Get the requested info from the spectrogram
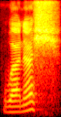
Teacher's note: شین زبان کا بیچ اوپر کے تالو سے مل کر ادا ہوتا ہے۔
